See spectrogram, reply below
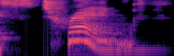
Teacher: então você simplesmente não vai falar o G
